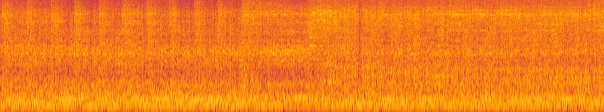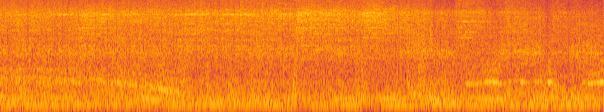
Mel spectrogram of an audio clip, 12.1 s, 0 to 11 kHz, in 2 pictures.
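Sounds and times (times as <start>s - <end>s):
heavy rock band playing: 0.0s - 12.0s.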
